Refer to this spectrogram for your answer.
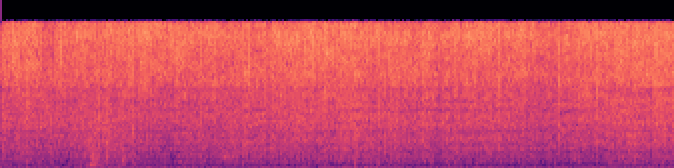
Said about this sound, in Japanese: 花火って楽しいね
